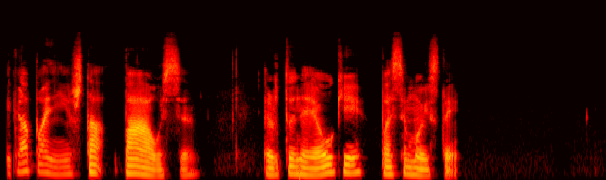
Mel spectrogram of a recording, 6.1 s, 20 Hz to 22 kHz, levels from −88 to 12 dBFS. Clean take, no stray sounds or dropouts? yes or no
yes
